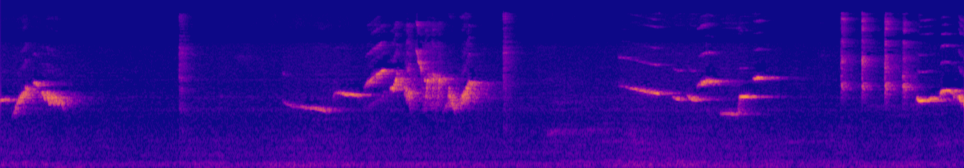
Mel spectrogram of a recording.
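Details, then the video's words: Caged white-rumped shama in training, prompted by human cues to sing: clear whistled phrases that rise and fall in varied notes, separated by short pauses, with a few sharp clicks near the end. "Kỹ thuật kích thích lửa cho chim hót (shama bird)"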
